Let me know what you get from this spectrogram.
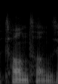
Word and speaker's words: Tauntauns: Again, I can't, forgive me if this is pronounced wrong, but Tauntauns, is it Tauntauns that they ride? – The Tauntauns, yeah.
